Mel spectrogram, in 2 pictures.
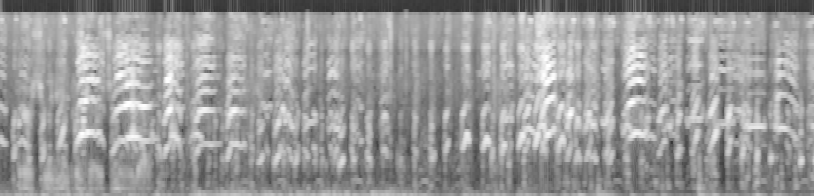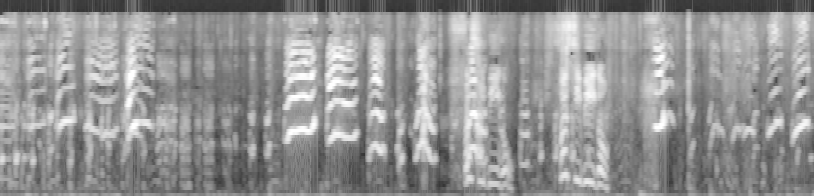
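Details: Several of ten Beagle puppies, lemon and tricolor, about three and a half weeks old, fuss while trying food for the first time: dense overlapping high arched whines and squeals, some yips, with low rumbling background noise.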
